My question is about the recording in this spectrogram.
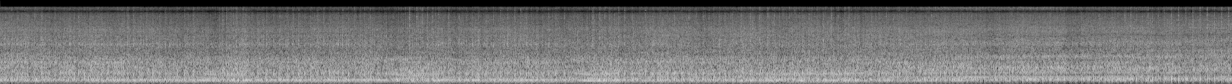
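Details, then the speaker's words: Toro CCR Powerlite single-stage snowblower, two-stroke, running after sitting outside at about 28°F; about 120 psi compression after a fuel system rebuild, new spark plug, intake gasket and primer line: steady even buzz and a clean, consistent idle with no misses or knocks. Normal. "he was running great no problem"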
